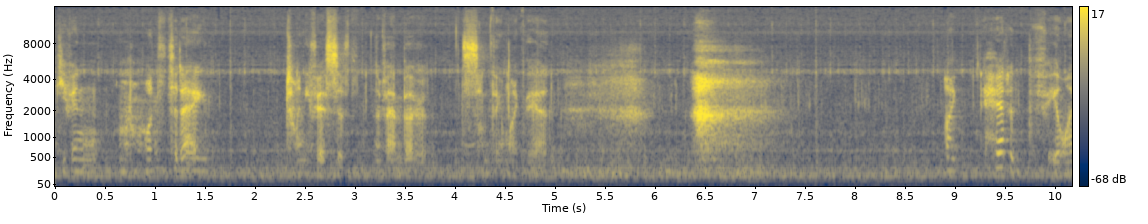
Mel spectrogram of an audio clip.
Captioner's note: inhales shakily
